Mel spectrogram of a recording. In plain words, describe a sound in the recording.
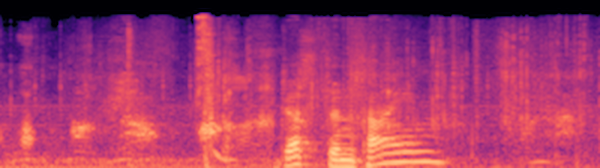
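A knife stabs into flesh with wet thuds.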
